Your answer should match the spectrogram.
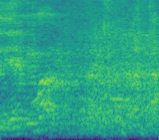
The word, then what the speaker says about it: Liyeplimal: Voilà un Philippien qui prononce bien Yeblimal.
